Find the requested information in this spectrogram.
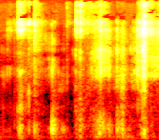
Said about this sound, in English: We should really, like, move away the mic because, like, they probably hear the fucking scratching of paper. Well, that's what they like. That it's like ASMR.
